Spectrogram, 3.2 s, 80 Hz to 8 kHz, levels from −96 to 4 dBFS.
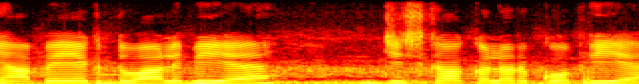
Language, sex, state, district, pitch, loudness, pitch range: Hindi, male, Uttar Pradesh, Saharanpur, 210 Hz, -14 LUFS, 195-215 Hz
